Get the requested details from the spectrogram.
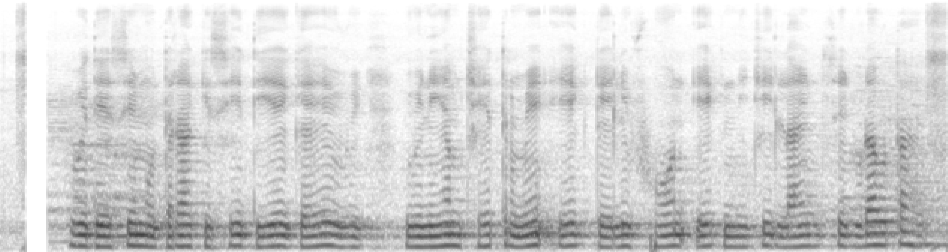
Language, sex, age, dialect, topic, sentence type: Hindi, male, 18-24, Awadhi Bundeli, banking, statement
